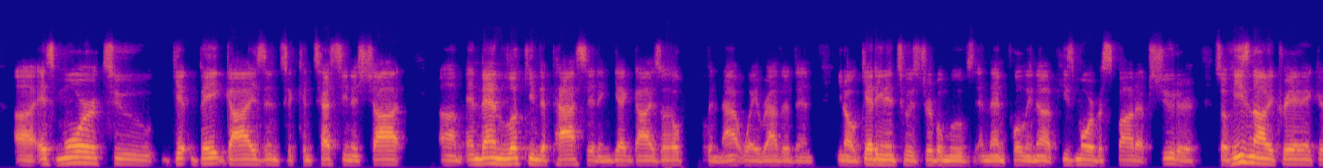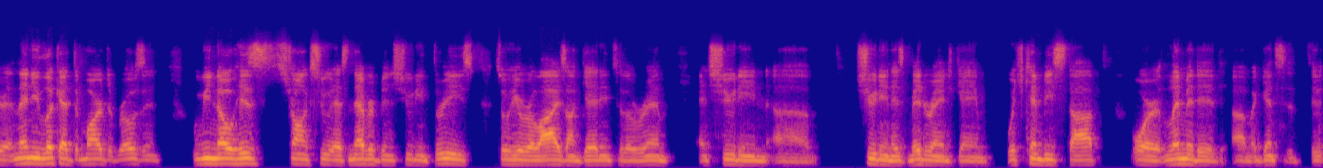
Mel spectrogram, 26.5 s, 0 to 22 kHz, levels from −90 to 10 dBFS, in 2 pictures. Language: English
